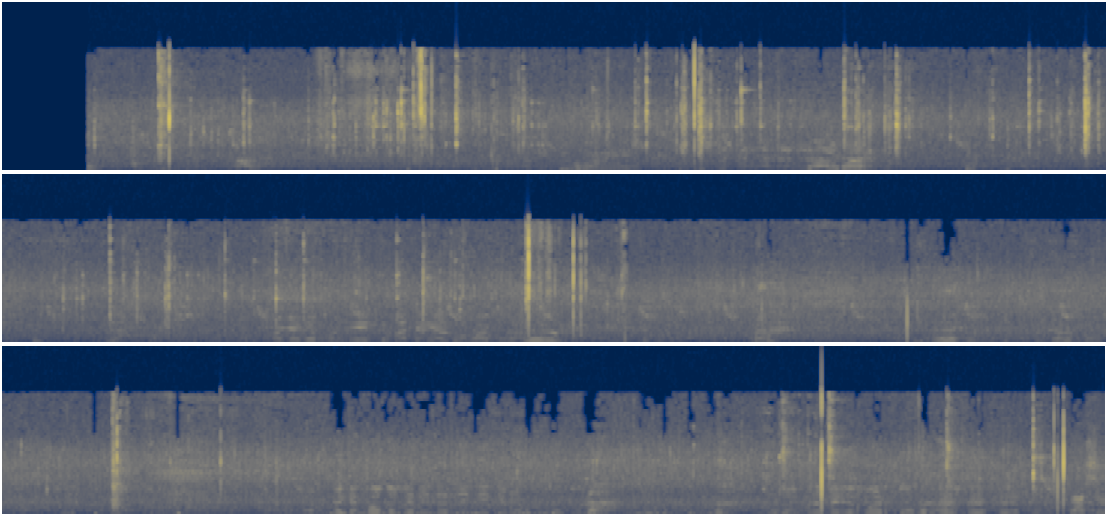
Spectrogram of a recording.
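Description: Distant, indistinct voices over the steady rush of a shallow river, with scattered sharp clicks and clinks.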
